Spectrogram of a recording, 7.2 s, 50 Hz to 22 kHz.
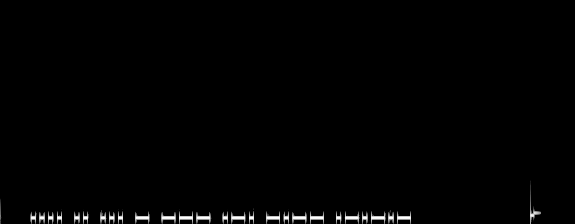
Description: Morse code, heard as a keyed tone, about 21 wpm, 700 Hz. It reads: HISTORY.
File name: Sentences with 7-Word Phrases - 22wpm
